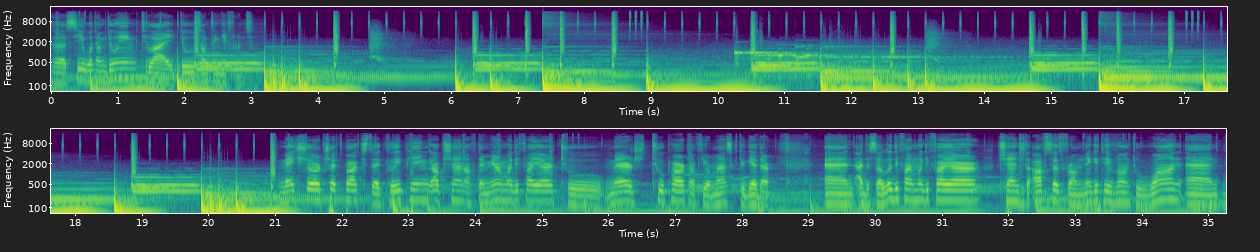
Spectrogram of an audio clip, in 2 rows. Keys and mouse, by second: 3.7 e, 6.3 e, 8.1 middle click, 8.7 alt+z, 8.9 middle click, 9.4 s, 10.5 s, 11.5 alt+z, 11.9 middle click, 12.1 alt+middle click, 12.2 alt+click, 12.4 s, 13.3 g, 13.7 click, 13.9 alt+z, 14.1 click, 14.4 alt+z, 14.6 alt+click, 14.7 alt+click, 15.7 e, 17.2 s, 18.9 g, 19.9 shift+middle click, 23.1 click, 24.8 e, 28.8 g, 29.2 middle click, 29.6 Tab, 30.0-31.1 drag, 32.5 click, 34.0 shift+click.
